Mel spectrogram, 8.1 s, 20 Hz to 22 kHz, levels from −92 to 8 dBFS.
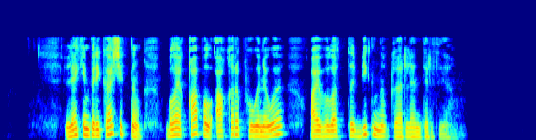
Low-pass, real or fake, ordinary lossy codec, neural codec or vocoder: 7.2 kHz; fake; Opus, 64 kbps; vocoder, 44.1 kHz, 128 mel bands every 256 samples, BigVGAN v2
